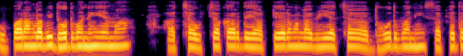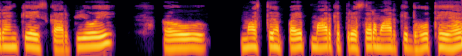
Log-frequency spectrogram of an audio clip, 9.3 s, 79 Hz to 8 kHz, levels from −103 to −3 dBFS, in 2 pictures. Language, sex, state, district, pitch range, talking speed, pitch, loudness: Chhattisgarhi, male, Chhattisgarh, Jashpur, 165-180 Hz, 240 wpm, 175 Hz, -19 LUFS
